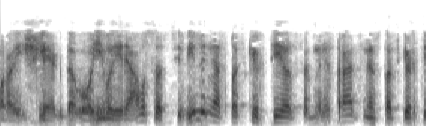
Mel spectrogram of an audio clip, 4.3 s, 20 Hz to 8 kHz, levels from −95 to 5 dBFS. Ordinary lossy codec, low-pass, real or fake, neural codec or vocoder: MP3, 24 kbps; 7.2 kHz; fake; codec, 16 kHz, 4 kbps, FreqCodec, larger model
